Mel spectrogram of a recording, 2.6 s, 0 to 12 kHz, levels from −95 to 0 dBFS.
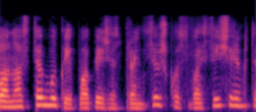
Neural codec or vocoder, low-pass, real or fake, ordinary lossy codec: codec, 16 kHz, 2 kbps, FreqCodec, smaller model; 7.2 kHz; fake; MP3, 48 kbps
